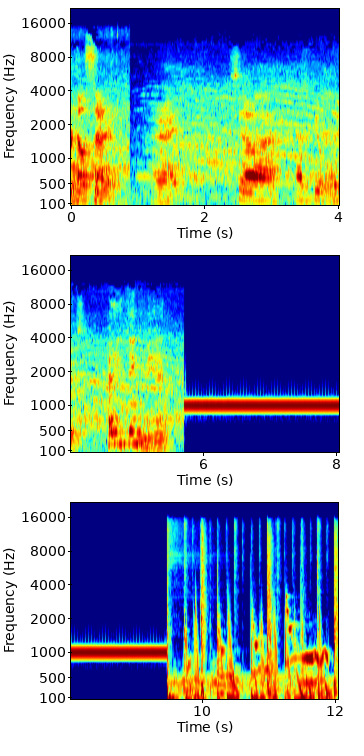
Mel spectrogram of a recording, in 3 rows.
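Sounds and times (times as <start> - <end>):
electronic music with drum-machine beat: 9.5 - 12.0.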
